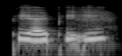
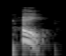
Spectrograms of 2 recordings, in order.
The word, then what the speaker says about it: Pape: The University of Chicago's Robert Pape. I don't know how you say it. I would say PA because it has an E.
